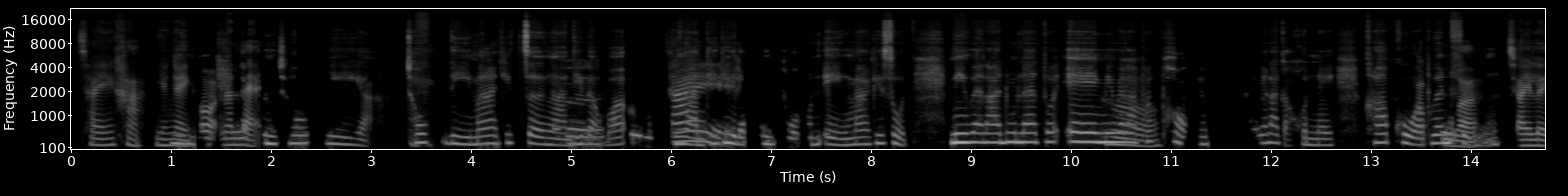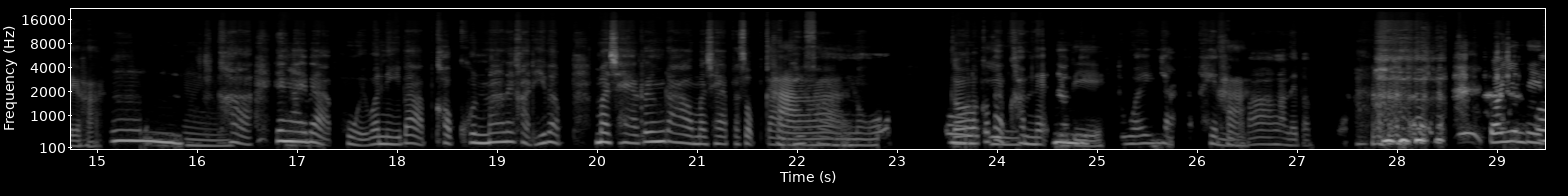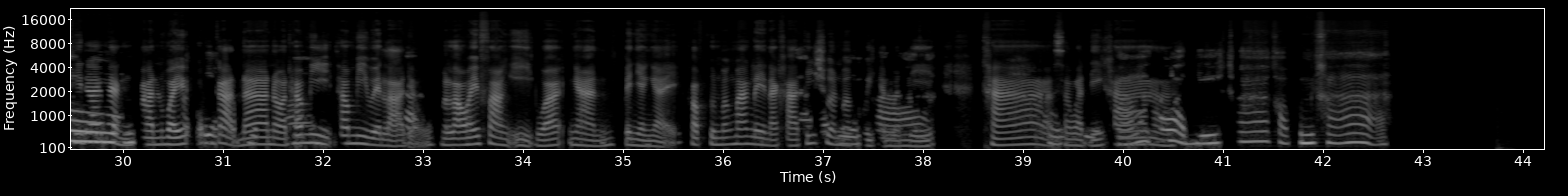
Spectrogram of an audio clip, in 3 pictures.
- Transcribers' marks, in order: distorted speech; chuckle; mechanical hum; drawn out: "ค่ะ"; chuckle; laugh; unintelligible speech
- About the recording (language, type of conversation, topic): Thai, podcast, งานแบบไหนที่ทำให้คุณรู้สึกว่าได้เป็นตัวเองมากที่สุด?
